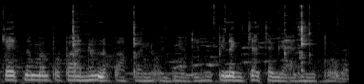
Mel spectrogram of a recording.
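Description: A woman speaks at a moderate pace. Noticeable background noise can be heard behind her. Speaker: vlogger. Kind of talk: casual vlog talk. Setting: at home eating breakfast.

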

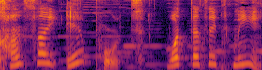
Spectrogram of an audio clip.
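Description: A woman speaking at a very slow pace with music in the background. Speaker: travel channel narrator. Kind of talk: travel voice-over narration.

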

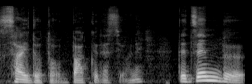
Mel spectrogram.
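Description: A relaxed man with a dark, mellow tone and very wide pitch swings. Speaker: guitar maker. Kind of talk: interview. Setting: workshop. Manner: relaxed, with many fillers.

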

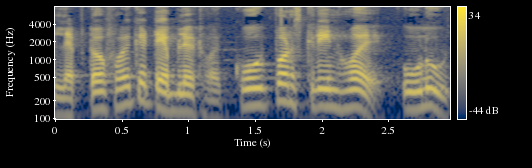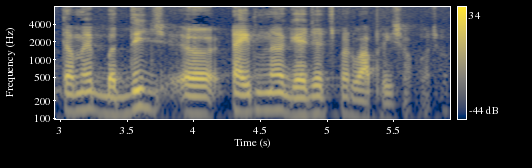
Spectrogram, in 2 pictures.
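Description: A dark, mellow tone with big swings in loudness and ordinary pitch variation. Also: man. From Gujarat, Gandhinagar. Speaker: software company director. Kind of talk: interview. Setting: studio.

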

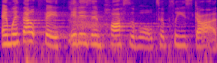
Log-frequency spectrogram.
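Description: At a moderate pace, a woman speaks at a high pitch with ordinary pitch variation. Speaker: guest preacher. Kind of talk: sermon. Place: church. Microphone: lapel.

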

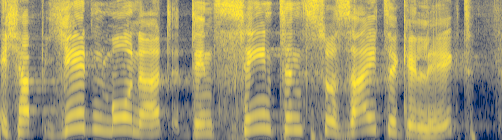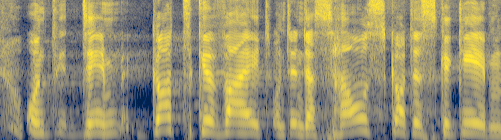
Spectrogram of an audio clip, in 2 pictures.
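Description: Against a quiet background, a man uses a raised, projected voice with a bright, sharp tone at a fairly slow pace. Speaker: preacher. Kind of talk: sermon. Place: church. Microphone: headset.

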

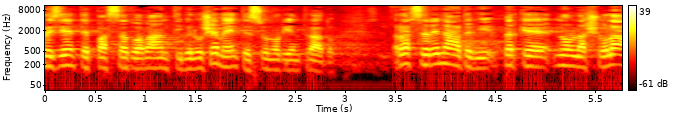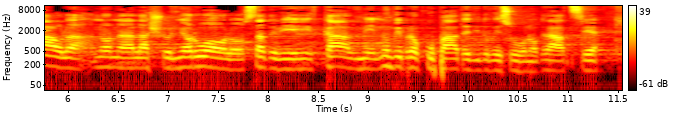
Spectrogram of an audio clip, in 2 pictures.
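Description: A man's unremarkable speaking voice, fairly high-pitched, at a moderate pace with ordinary pitch variation over light background noise. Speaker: city councillor. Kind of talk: council debate speech. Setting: council chamber. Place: hall. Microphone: podium.

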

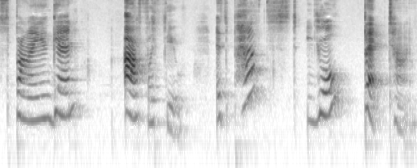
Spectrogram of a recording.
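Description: A woman uses a put-on character voice at a high pitch. She goes at a very slow pace with long, frequent pauses. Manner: mean, scolding.

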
